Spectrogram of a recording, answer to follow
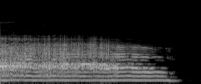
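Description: A woman imitating a lion's roar with her voice: one long roar held at a steady pitch, which cuts off near the end.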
